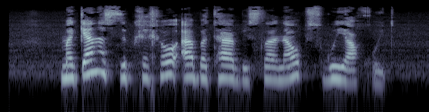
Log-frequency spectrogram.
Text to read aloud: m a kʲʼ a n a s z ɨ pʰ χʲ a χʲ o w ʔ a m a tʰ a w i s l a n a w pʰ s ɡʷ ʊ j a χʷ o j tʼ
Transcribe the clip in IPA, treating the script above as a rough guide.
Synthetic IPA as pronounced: m a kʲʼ a n a s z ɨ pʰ χʲ a χʲ o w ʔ a b a tʰ a b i s l a n a w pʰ s ɡʷ ʊ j a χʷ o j tʼ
